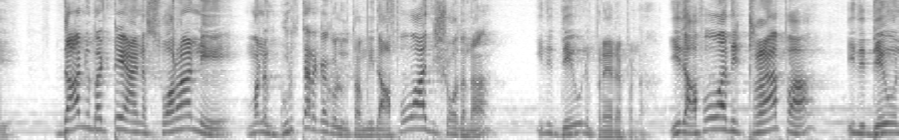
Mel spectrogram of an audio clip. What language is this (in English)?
Telugu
